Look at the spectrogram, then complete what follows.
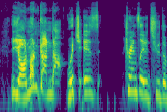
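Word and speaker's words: Jörmungandr: Because the Viper Queen is thought to be a reference to Jormungandr. Say it right, Natalie. This is my past. Jormungandr.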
